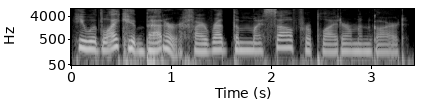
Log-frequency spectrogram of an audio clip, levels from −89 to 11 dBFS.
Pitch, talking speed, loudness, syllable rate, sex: 185 Hz, 210 wpm, -21 LUFS, 5.4 syllables/s, female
